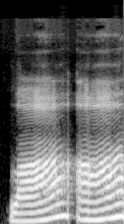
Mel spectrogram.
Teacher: so the ah vowel in law is um is a rounded mid vowel law ah my lips are round but it's fairly lacks whereas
